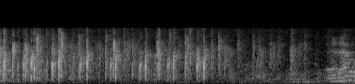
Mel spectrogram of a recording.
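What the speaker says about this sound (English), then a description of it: "we should give a round of applause to Daniel" Audience applause after a Q&A session, dense rapid clapping from a room full of people, strong at first and gradually thinning out.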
